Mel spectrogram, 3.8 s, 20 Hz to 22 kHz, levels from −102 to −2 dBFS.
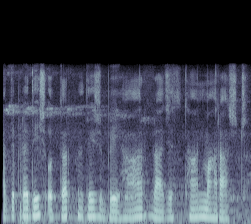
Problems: constant background noise, background conversations at intervals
